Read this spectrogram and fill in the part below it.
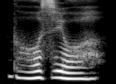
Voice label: "どうしよう", 相づち・反応系【ネガティブ】; ASMR

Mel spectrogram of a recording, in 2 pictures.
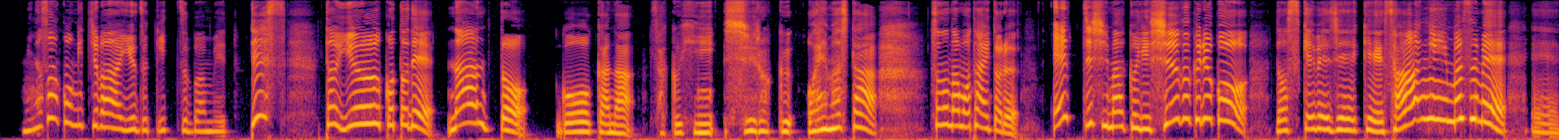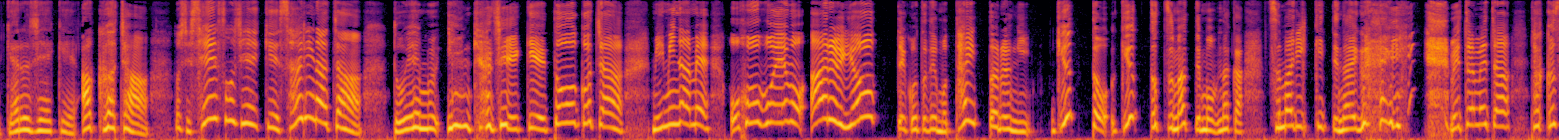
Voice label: フリートーク

